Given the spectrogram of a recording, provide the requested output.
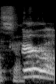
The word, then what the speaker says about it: Sparrow: c start with f sparrow the bird is spelled like that the same yes and i'll say sparrow like the bird they still though oh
